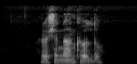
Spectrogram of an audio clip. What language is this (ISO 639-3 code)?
urd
